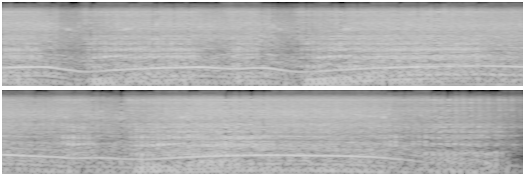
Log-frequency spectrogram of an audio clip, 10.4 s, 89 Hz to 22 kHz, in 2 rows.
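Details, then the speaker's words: 62-year-old Dodge V8 started after sitting 20 years; it turns over easily and catches, running only on fuel poured into the intake, with revs wandering up and down and a rough, chattering exhaust; the fuel supply isn't delivering. "You probably couldn't hear it as good from up front where you were, but I was in the cab and that exhaust sounded awesome. I'm going to fill it up again and let you hear it out of the exhaust."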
